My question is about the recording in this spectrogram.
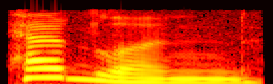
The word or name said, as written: Port Hedland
